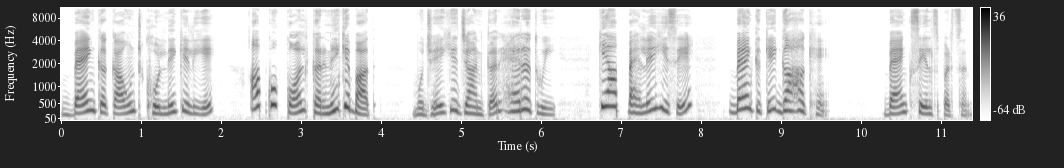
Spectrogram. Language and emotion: Urdu, surprised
